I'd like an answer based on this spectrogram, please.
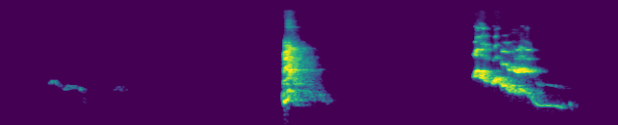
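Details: Cavalier King Charles Spaniel puppies, blenheim littermates born around New Year's, in an indoor pen. A faint soft whimper gives way to one sharp yelp and then a longer, drawn-out whine that falls in pitch, with silence between.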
